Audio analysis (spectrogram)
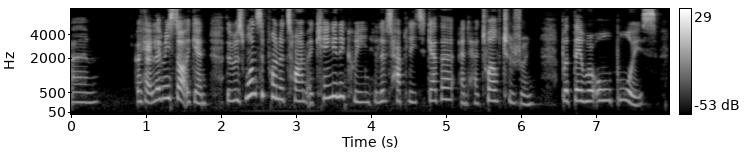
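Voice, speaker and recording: A woman reading fairy tales aloud on a livestream in an expressive storybook manner. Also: sits high, fairly quick.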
